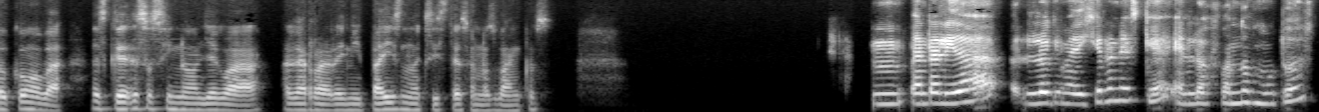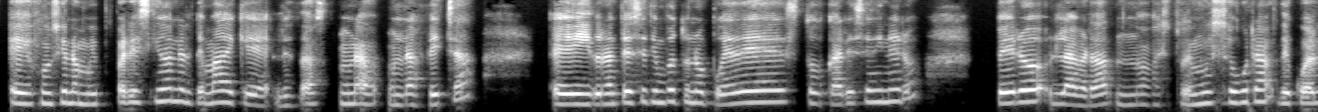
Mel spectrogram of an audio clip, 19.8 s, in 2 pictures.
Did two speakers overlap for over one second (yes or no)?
no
